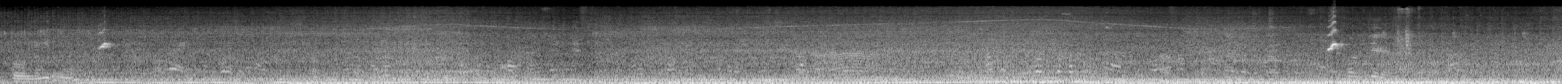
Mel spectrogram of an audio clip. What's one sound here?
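A bus engine rumbles steadily.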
